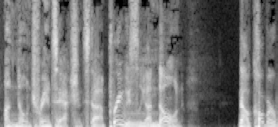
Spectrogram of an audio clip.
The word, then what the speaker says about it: Comer: Comer, rhymes with Gomer,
